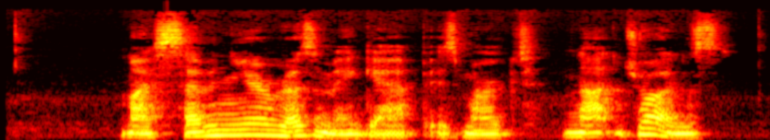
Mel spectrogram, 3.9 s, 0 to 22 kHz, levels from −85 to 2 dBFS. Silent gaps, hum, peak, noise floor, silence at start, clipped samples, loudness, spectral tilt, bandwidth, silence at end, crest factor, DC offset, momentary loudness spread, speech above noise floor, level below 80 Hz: none; none; 0 dBFS; -55 dBFS; 0.6 s; under 0.1%; -15 LUFS; -5 dB/octave; 16 kHz; 0.25 s; 16 dB; under 0.1%; 9 LU; 40 dB; -50 dBFS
